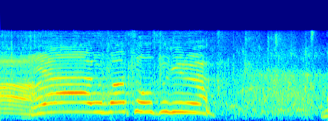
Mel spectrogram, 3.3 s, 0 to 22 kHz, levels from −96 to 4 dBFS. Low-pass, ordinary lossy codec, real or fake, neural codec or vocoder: none; none; fake; codec, 16 kHz, 8 kbps, FunCodec, trained on Chinese and English, 25 frames a second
